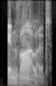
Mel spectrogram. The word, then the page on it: inviolate: British English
